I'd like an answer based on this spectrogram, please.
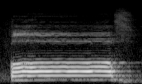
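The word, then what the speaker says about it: ق: Qaf. Qaf. Qaf. Be careful from saying qaf, not qaf. Qaf. Qaf is a heavy letter or light letter?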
